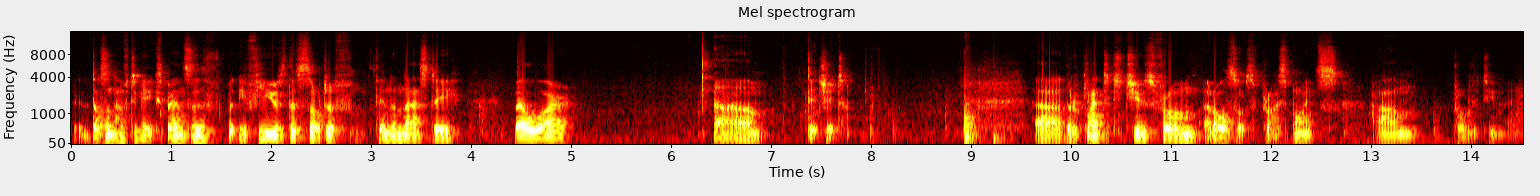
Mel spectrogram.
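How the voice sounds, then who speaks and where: A man presenting an informal explainer video in a measured, matter-of-fact way. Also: low voice, slight background noise. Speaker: host of a hi-fi upgrade video channel.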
